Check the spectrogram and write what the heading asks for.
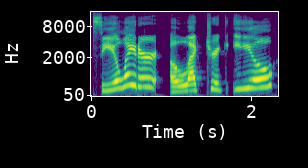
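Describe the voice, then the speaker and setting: A woman's voice: very high-pitched, sing-song, measured pace, no echo, full character voice. A woman voicing a cheerful young female sea captain who guides small children through a cartoon, gushing and sing-song with lots of exclamations. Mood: bubbly excited. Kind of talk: cartoon narration for toddlers. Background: loud children's music.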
